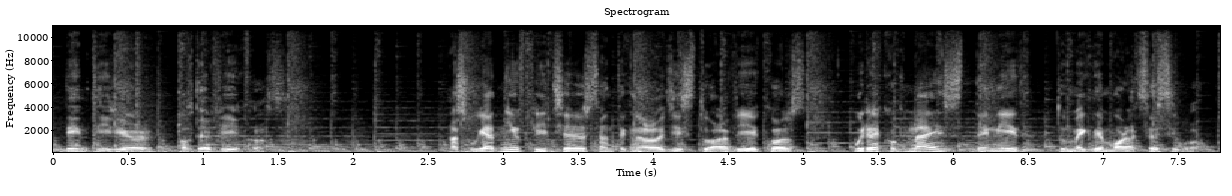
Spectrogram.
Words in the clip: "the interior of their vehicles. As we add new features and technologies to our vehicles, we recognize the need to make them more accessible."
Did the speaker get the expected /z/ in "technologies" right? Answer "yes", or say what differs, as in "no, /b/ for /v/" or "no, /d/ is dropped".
no, /s/ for /z/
